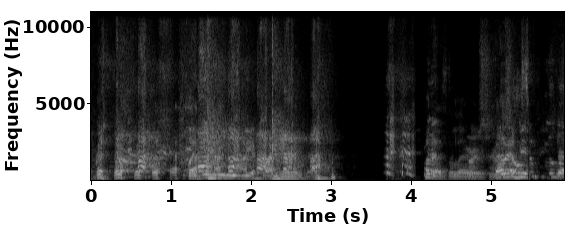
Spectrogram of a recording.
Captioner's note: laughs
